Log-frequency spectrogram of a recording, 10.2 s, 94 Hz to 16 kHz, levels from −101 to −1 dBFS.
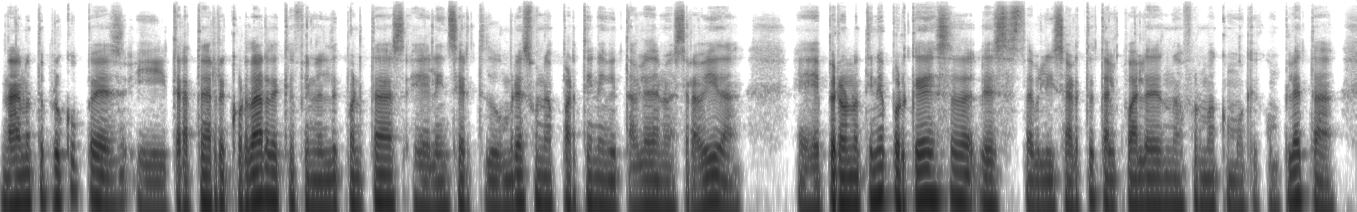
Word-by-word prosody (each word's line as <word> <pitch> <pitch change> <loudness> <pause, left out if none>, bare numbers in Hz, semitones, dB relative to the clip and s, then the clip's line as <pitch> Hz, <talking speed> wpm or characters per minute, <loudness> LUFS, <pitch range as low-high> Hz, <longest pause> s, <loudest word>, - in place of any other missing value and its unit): Na, 110 -2 +4
no 120 +1 +2
te - - -4
preocupes, 125 -4 0
y 95 -4 -4
trata 105 +4 -1
de - - +4
recordar 115 +2 +3
de 125 - +4
que, 115 - -5
al - - -12
final 100 -1 0
de 105 - -1
cuentas, 115 +2 0
eh, 100 -3 -2
la 95 - -2
incertidumbre 100 +1 -1
es 120 - -4
una 110 -2 0
parte 115 +1 -3
inevitable 100 -2 -1
de 100 - +2
nuestra 95 -1 -3
vida, 100 -3 +1 0.4
eh, 95 0 -2
pero 110 +3 +5
no 110 0 +3
tiene 130 +5 +3
por 125 -1 +2
qué 130 - +3
dese 130 +1 +4
desestabilizarte 100 -1 -2
tal 105 -4 -2
cual 105 0 +1
de 110 0 +2
una 105 -1 -2
forma 105 +1 -3
como 100 -1 -5
que 100 - -12
completa. 100 -1 -2
105 Hz, 235 wpm, -24 LUFS, 100-120 Hz, 0.4 s, pero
